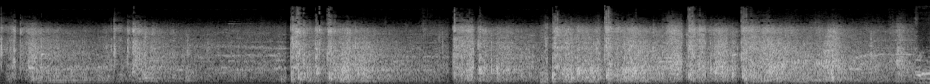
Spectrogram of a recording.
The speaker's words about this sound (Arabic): ناس أبو تيرة بضربوا رصاص حي لو شفتوهم وندلك ليهم.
